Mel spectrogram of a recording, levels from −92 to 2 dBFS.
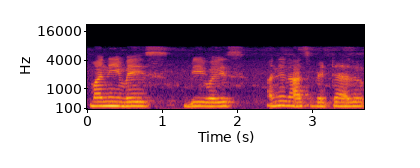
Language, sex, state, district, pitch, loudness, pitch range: Telugu, female, Andhra Pradesh, Annamaya, 195 Hz, -16 LUFS, 185-195 Hz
